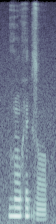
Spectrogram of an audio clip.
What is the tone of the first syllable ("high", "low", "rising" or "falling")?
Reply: high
